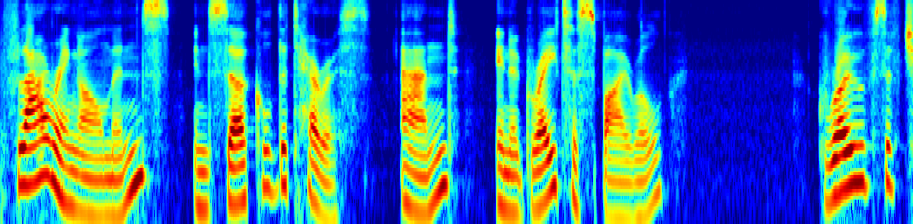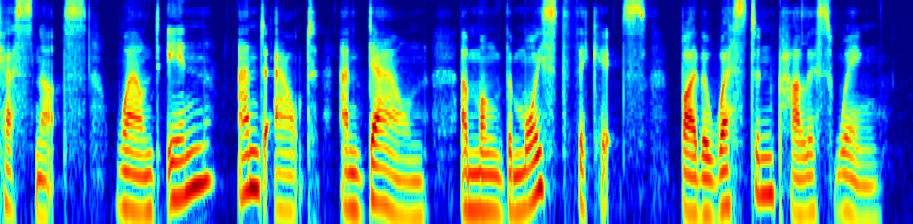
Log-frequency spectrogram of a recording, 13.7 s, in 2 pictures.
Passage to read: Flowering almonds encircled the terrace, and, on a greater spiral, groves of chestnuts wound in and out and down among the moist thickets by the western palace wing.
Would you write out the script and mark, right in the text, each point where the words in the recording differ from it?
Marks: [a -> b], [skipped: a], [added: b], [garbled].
Flowering almonds encircled the terrace, and, [on -> in] a greater spiral, groves of chestnuts wound in and out and down among the moist thickets by the western palace wing.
